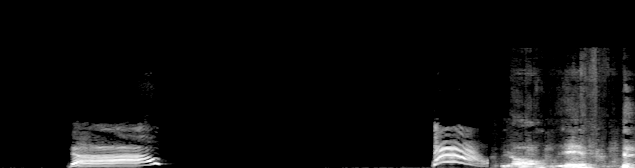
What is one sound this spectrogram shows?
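A cat meows loudly several times.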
